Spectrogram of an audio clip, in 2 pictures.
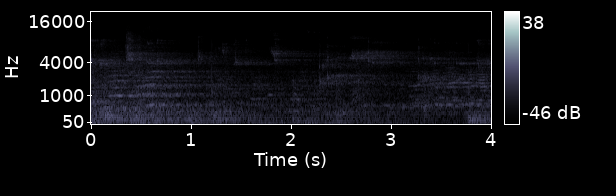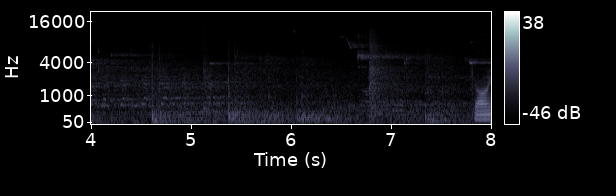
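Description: Live basketball court sound in an echoing gym hall: a basketball bounced a few times on the wooden floor, with players' voices calling in the background.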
